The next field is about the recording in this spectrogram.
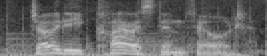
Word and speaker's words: Jodi Klaristenfeld: My guest today, Jodi Klaristenfeld.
